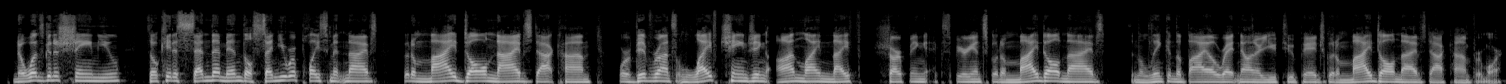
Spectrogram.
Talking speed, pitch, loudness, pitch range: 195 wpm, 130 Hz, -23 LUFS, 115-155 Hz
